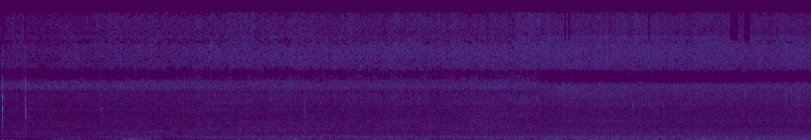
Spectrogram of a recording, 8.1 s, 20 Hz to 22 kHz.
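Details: Honey bees during a beekeeping inspection of the Yellow and Black hives, 19 March 2022: a dense, steady low hum of many wings fills the clip, with a few soft knocks and brief louder swells.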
